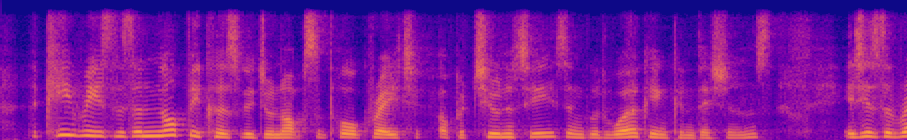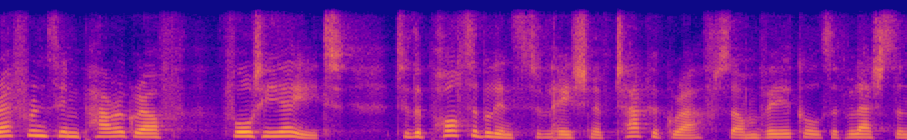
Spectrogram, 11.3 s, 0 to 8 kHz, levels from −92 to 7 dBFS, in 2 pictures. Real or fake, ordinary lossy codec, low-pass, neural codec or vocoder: fake; none; 7.2 kHz; codec, 16 kHz in and 24 kHz out, 0.6 kbps, FocalCodec, streaming, 4096 codes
